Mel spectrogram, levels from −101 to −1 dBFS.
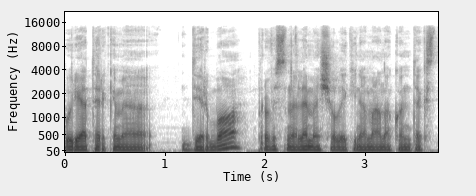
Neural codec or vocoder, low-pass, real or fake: none; 14.4 kHz; real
